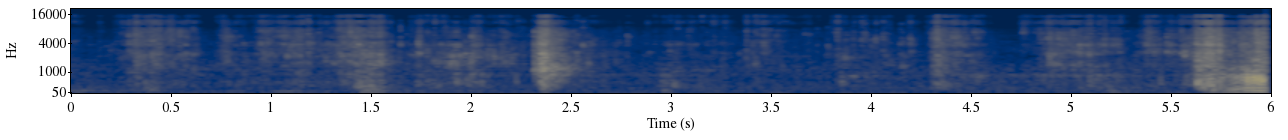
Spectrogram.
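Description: Intermittent rustling and light clicks of a new ignition coil being handled and unwrapped from its packaging: about five brief, irregular swishes.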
